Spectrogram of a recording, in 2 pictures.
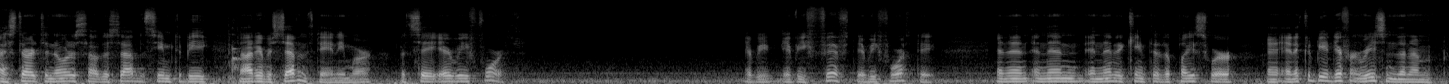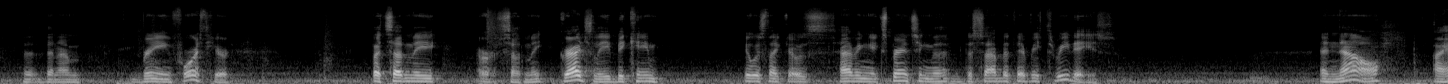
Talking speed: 150 wpm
